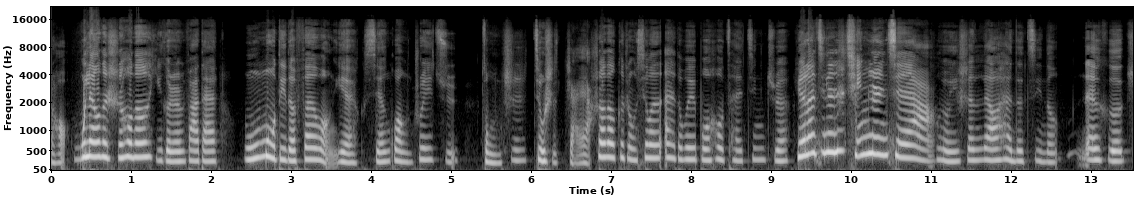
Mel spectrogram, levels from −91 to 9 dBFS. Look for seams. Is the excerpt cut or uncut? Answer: uncut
